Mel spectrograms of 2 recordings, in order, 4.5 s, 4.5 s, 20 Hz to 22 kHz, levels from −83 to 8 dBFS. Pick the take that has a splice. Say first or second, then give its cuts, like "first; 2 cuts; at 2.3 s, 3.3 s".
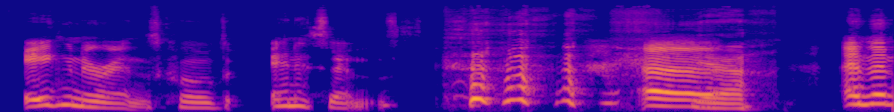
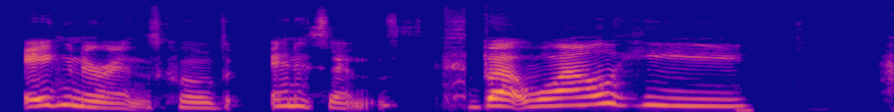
second; 1 cut; at 2.3 s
